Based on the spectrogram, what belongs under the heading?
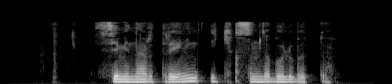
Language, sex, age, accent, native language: Uzbek, male, 18-24, Toshkent viloyati, Russian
